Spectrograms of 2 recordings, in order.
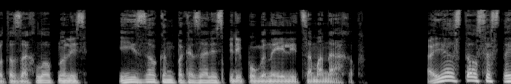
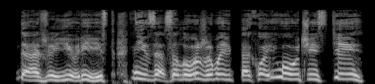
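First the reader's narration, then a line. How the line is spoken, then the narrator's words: Old man exclaiming. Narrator (Russian): воскликнул старик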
